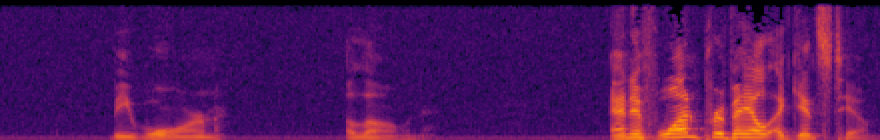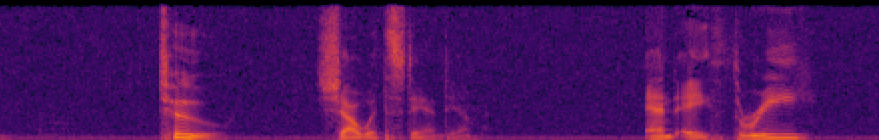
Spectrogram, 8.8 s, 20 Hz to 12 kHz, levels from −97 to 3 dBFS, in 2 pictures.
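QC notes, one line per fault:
Throughout: wrong sample rate. Everything runs 1.5 times too fast and sits about 7 semitones high, since speed and pitch rise together. That points to 16 kHz material played back at 24 kHz with no conversion, so it sounds rushed and chipmunky.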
